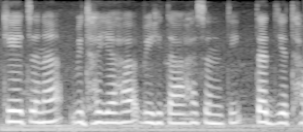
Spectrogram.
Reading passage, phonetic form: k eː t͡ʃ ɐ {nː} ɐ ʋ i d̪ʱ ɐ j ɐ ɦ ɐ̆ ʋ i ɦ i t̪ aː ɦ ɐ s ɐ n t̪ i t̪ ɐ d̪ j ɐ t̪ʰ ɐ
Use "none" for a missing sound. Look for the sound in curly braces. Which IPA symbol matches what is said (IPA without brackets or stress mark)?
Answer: n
